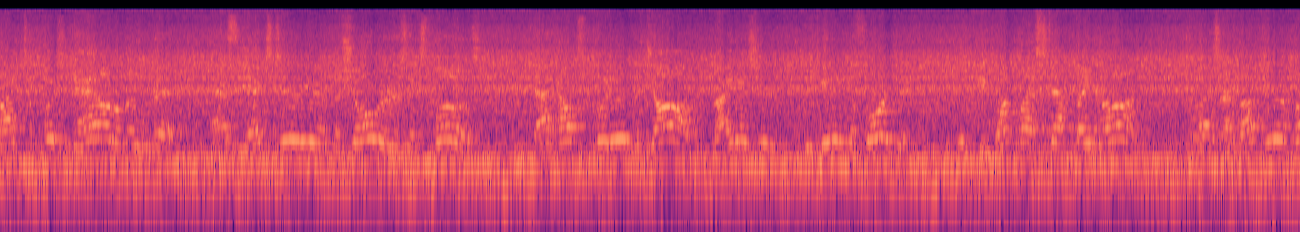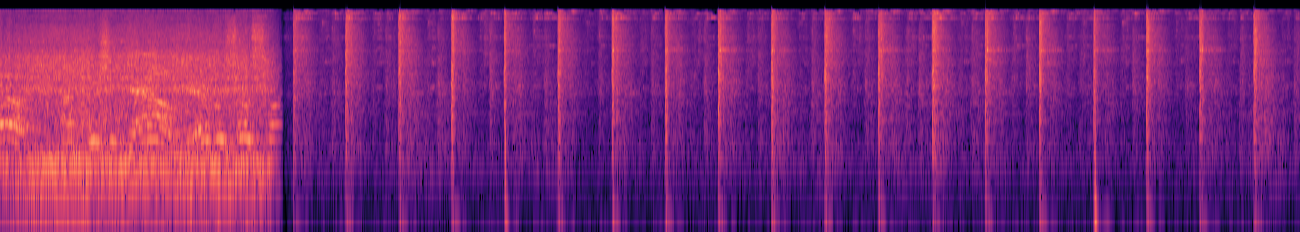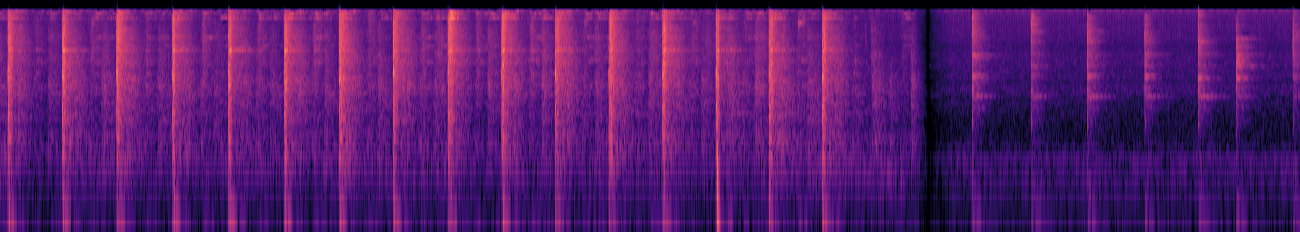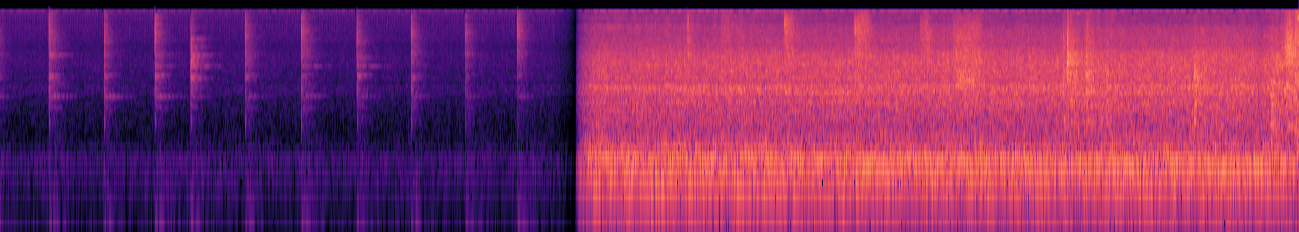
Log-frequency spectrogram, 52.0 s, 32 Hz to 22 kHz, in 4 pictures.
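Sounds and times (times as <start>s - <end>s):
loud steady rushing noise: 0.0s - 15.9s, 44.8s - 51.9s
hammer striking steel on anvil: 12.1s - 44.4s.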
